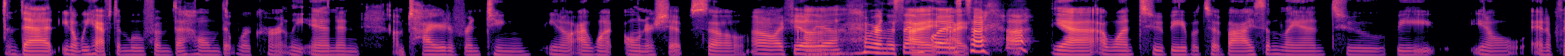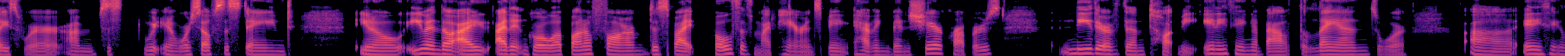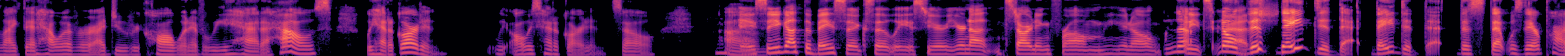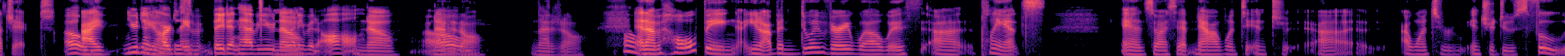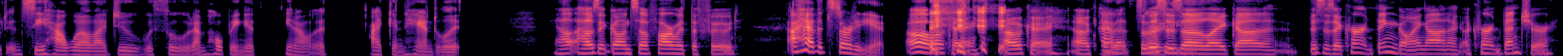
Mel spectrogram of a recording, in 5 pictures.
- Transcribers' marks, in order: chuckle; tsk; laugh
- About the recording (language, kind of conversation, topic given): English, unstructured, Looking ahead together: what shared dream, tradition, or project are you most excited to build?
- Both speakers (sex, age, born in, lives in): female, 45-49, United States, United States; female, 55-59, United States, United States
